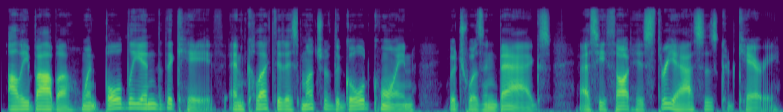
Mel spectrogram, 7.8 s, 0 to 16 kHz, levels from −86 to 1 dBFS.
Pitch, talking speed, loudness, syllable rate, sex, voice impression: 110 Hz, 205 wpm, -23 LUFS, 5.0 syllables/s, male, masculine, adult-like, slightly thick, tensed, powerful, bright, soft, cool, slightly refreshing, friendly, wild, lively, kind, light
